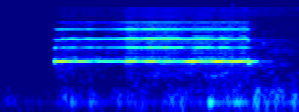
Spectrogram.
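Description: A recorder sounds a single sustained B note, a clear pure whistle-like tone held steadily for about two seconds, close and alone.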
